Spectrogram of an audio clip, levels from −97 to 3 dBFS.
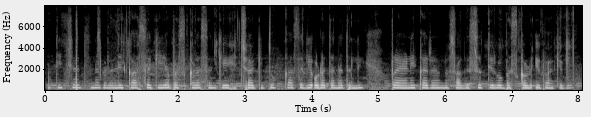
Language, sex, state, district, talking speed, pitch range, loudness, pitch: Kannada, female, Karnataka, Bellary, 110 wpm, 230-240 Hz, -24 LUFS, 235 Hz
